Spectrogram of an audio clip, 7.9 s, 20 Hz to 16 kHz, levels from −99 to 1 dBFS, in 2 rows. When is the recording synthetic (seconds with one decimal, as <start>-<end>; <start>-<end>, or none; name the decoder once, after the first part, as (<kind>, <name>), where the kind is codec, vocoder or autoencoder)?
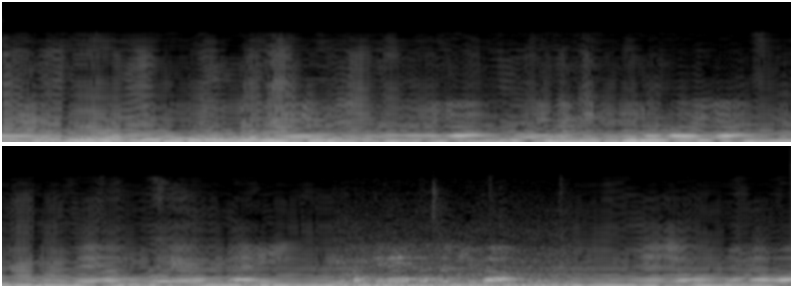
0.0-5.6 (vocoder, BigVGAN v2); 6.8-7.9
